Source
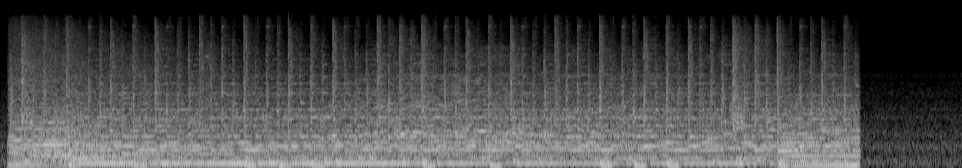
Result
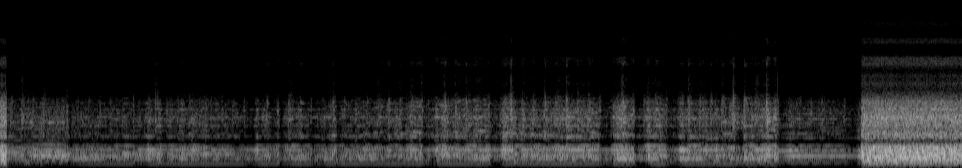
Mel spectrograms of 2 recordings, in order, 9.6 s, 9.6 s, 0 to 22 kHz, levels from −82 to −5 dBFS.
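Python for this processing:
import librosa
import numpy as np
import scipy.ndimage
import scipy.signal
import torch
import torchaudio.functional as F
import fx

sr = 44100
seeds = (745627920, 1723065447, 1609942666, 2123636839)

y = fx.tilt_eq(x, sr, slope=-3.0)
y = fx.over_compress(y, sr, threshold_db=-41.0, ratio=-1.0)
y = fx.cabinet(y, sr, low_hz=200.0, low_slope=24, high_hz=5200.0, hz=(510.0, 850.0, 2100.0), db=(-8, -10, 7))
y = fx.fixed_phaser(y, sr, hz=1200.0, stages=4)
y = np.interp(np.arange(len(y)), np.arange(len(y))[::6], y[::6])
y = F.gain(torch.from_numpy(y), 11.0).numpy()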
